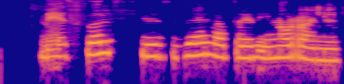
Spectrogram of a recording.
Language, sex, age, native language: Icelandic, female, 18-19, Icelandic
